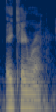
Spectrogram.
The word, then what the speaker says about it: Akron: Akron, AK Run. – AK Ooh. Run. That's how they say it.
